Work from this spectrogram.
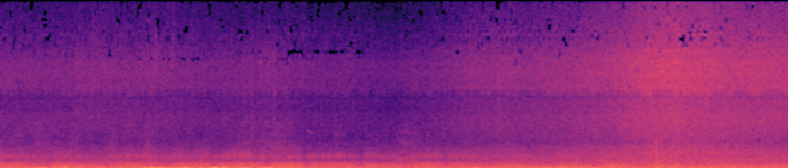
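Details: Cat purring in a windy cabin: a steady low rumble with a soft, uneven pulse, under constant wind noise that brightens into a hiss near the end.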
